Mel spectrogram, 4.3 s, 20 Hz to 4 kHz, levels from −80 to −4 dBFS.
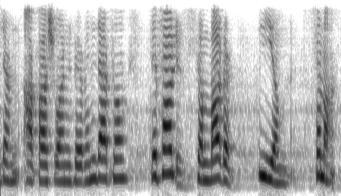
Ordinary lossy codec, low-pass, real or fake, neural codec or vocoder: Opus, 64 kbps; 3.6 kHz; fake; codec, 24 kHz, 0.9 kbps, WavTokenizer, small release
